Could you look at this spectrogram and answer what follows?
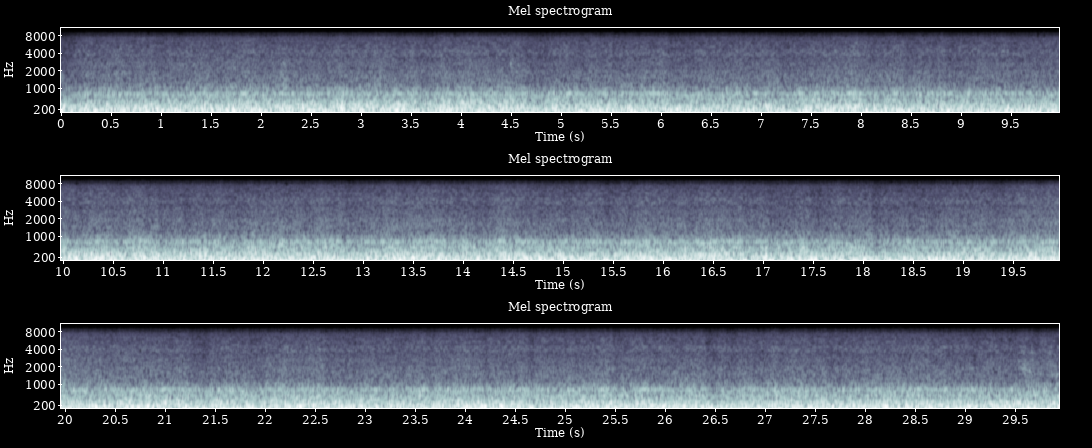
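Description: Steady rush of air past a glider's canopy and fuselage as it descends on approach to land, with a steady low drone beneath it.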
